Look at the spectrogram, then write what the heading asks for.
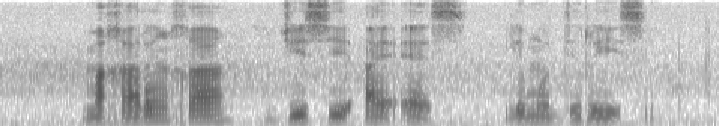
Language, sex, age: Tswana, male, 20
